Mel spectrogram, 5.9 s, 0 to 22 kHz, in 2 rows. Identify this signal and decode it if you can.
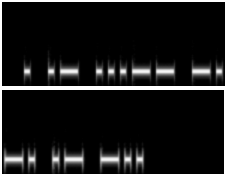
Morse code, heard as a keyed tone, about 15 wpm, 700 Hz. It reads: EA3CAD
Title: DXCC-100 Call Signs - 6 Characters - Repeated 3x - 15wpm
